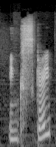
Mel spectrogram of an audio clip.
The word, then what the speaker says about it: Inkscape: Inkscape. So like landscape.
